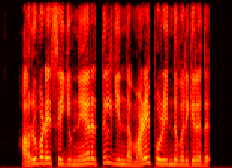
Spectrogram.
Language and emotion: Tamil, angry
